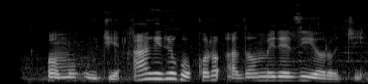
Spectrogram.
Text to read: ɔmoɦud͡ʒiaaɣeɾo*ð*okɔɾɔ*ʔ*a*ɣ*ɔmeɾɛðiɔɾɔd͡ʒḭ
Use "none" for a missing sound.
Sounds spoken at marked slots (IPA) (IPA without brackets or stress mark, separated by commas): ɣ, ʔ, ð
